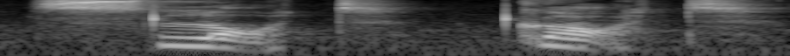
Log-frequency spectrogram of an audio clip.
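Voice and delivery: SLOT and GOT with rounded British O; short rounded O. Shown as a demonstration. Teacher modelling for repetition, short rounded O. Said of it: "It's pronounced after me".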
